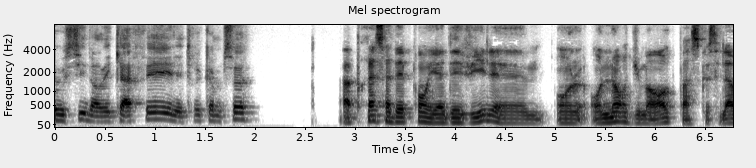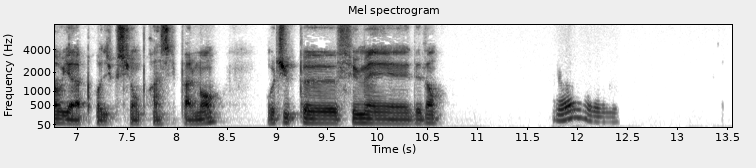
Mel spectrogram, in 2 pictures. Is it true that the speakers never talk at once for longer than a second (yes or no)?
yes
